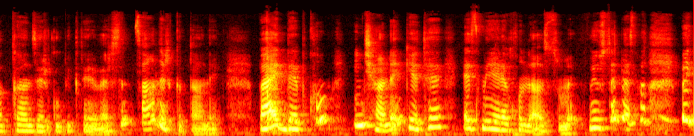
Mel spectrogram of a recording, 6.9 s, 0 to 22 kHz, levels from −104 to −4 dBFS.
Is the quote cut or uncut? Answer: uncut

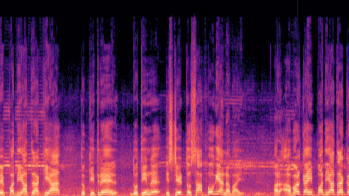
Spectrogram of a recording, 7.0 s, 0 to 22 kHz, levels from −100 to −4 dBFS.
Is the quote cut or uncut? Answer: uncut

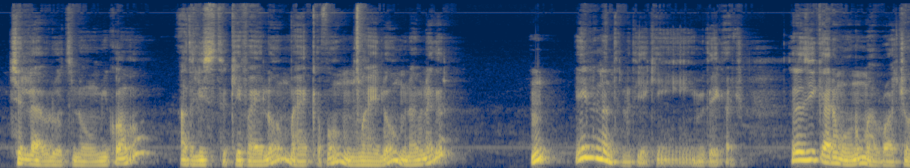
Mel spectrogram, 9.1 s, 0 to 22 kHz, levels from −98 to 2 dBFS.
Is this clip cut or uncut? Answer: uncut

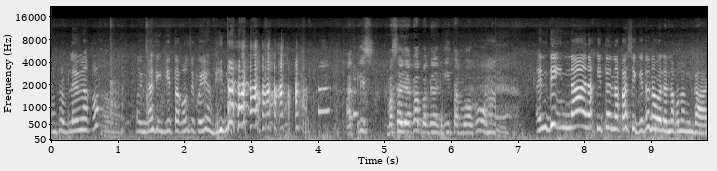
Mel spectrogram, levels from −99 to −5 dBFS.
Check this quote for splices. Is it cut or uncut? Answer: cut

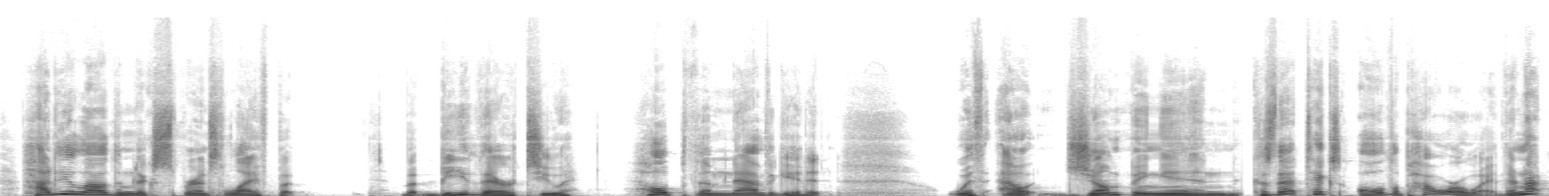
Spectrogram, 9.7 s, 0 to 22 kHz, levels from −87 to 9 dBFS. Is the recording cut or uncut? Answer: cut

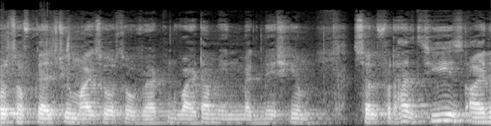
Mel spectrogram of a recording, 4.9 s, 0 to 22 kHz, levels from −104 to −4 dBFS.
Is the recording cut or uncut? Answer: uncut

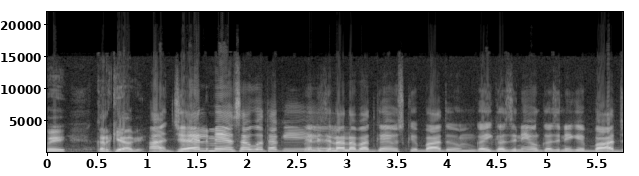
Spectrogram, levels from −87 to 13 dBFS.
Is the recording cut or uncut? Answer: cut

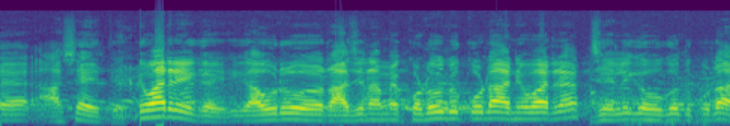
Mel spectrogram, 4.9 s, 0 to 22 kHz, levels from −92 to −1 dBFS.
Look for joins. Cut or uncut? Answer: cut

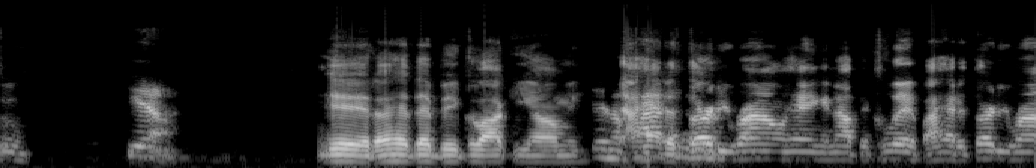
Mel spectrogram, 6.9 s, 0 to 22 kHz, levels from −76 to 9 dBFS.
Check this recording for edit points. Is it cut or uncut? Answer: cut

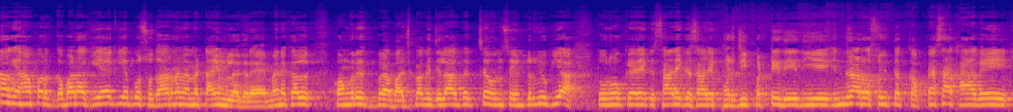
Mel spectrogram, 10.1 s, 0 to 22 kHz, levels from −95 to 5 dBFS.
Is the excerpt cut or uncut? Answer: uncut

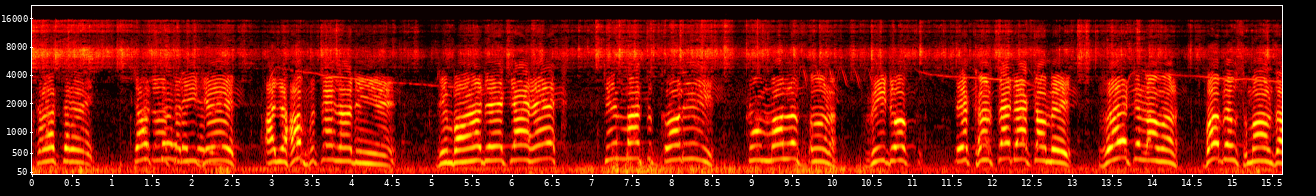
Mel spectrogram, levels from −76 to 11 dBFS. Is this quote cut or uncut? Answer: cut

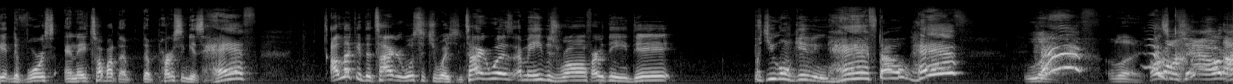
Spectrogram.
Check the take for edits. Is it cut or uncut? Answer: uncut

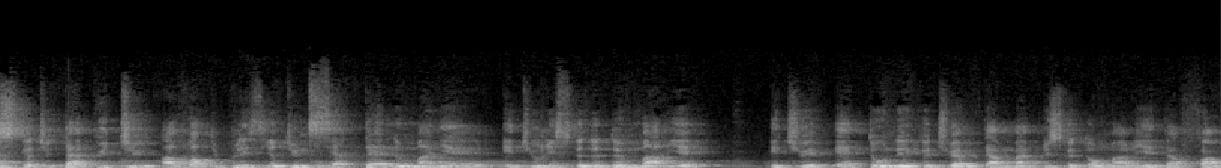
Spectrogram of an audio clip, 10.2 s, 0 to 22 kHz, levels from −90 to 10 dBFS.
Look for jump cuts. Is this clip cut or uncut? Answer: uncut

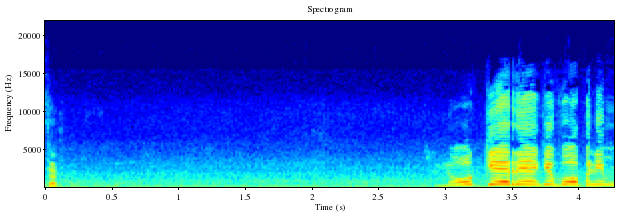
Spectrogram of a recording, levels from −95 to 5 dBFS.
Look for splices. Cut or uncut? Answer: uncut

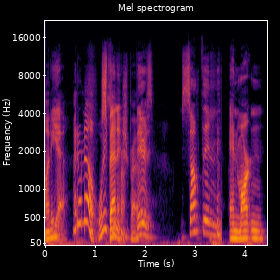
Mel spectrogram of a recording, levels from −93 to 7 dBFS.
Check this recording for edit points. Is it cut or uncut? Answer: cut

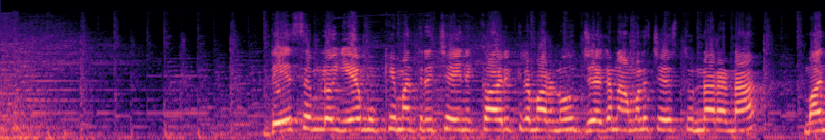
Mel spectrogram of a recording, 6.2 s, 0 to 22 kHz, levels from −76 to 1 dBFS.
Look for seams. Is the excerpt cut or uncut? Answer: uncut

